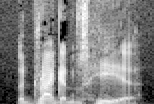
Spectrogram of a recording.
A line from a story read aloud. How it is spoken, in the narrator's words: he snapped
